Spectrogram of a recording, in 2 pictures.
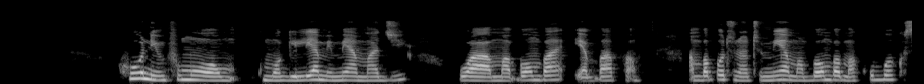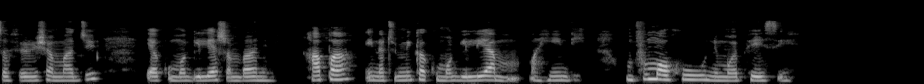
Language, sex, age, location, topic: Swahili, female, 18-24, Nairobi, agriculture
